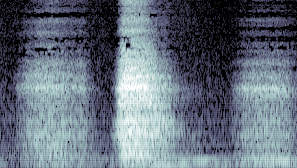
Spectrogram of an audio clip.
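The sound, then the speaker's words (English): Heavy breathing of someone catching their breath: three breaths, a moderate exhale, then a louder rasping gasp, then a softer breath. “Oh, God, I need to catch my breath. That was fun.”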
